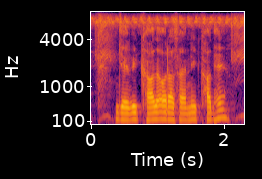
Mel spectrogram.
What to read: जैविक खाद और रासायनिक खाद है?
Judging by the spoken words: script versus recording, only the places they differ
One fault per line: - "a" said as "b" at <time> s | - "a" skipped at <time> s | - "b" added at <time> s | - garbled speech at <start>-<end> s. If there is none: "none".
none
